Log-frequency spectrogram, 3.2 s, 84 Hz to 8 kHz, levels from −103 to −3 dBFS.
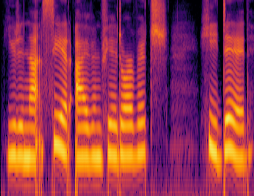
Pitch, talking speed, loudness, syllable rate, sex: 220 Hz, 170 wpm, -20 LUFS, 4.4 syllables/s, female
